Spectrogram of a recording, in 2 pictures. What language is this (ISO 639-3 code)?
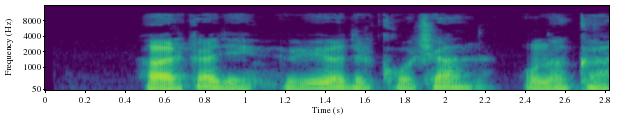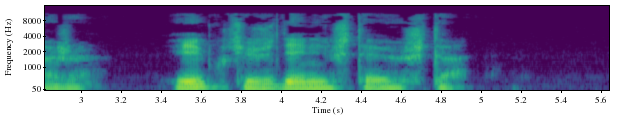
chm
